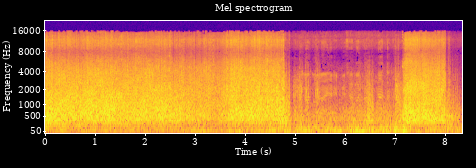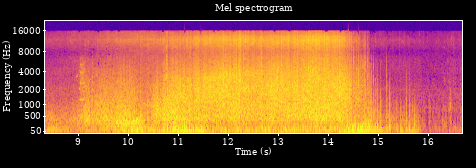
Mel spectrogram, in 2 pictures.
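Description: Wind rushes loudly past an open vehicle as it drives.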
